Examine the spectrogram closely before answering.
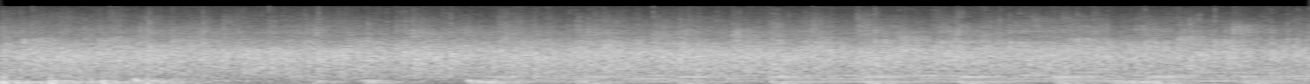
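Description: An audience applauding. About two seconds in, music comes in and plays under the applause.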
